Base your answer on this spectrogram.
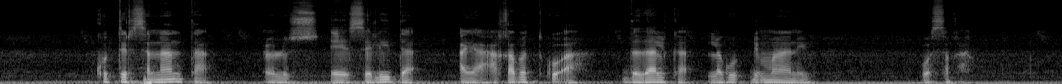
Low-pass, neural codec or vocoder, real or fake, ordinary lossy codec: none; vocoder, 44.1 kHz, 128 mel bands every 256 samples, BigVGAN v2; fake; none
